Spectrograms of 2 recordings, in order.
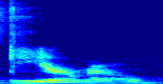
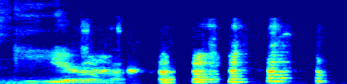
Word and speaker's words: Guillermo: Del Toro I got, but I can't say his first name. It's Guillermo. Guillermo? I'm Spanish in my other life. It's Guillermo. I am not.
